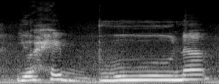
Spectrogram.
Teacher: वाव की वजह से हम बा को लंबा करके पढ़ेंगे क्योंकि ये वाव मद्दा है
